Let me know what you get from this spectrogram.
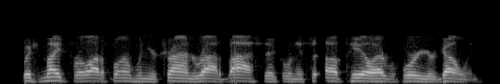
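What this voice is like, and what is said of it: Tennessee Southern American accent. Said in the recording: “this is the way I talk on a normal day. So not much I can do about the accent ... born and raised in Tennessee”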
